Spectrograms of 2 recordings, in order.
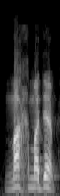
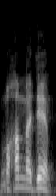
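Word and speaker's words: מחמדים: Let us assume it's Muhammad, just because the term in Hebrew, Mahmadim. Now notice how he pronounced it, Muhammadim. Yeah. More accurately would be Mahmad. Mahmadim, which comes from Mahmad.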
